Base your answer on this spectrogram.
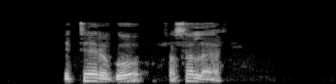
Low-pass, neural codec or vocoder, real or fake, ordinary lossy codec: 7.2 kHz; none; real; Opus, 64 kbps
